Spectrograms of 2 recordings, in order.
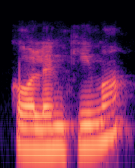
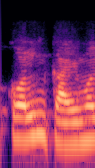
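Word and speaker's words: collenchyma: Okay, simple के अंदर 3 है, ये सिंगल टाइप के, पैरेन्कीमा, कोलेनकीमा, कुछ टीचर इसको कॉलन काइमा भी प्रोनाउंस करते हैं, तो टेंशन मत लेना, कीमा और काइमा दोनों।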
